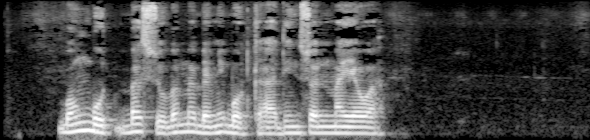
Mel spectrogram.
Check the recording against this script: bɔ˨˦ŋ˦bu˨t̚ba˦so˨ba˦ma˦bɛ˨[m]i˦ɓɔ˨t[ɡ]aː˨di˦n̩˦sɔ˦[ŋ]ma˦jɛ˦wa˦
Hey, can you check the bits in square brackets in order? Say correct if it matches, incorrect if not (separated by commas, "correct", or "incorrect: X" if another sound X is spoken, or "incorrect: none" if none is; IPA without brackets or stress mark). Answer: correct, incorrect: k, incorrect: n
